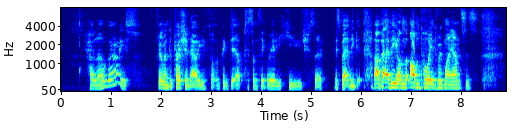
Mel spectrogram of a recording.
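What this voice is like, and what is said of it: British accent with Canadian hybrid. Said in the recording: “you've been working on your British accent ... I've got a terrible hybrid now with some words that I say that are a little bit too Canadian”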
